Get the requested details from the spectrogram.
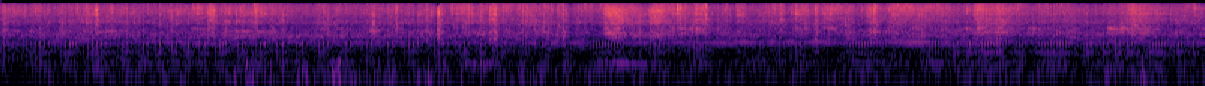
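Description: Tall grass and leaves rustle and swish as someone walks through them.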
